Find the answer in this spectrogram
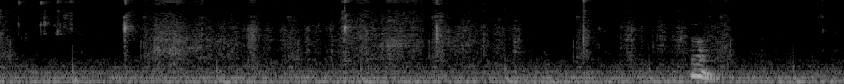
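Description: Soft chewing and mouth clicks as fast food is eaten, with a paper napkin rustling in the middle. A short hummed "mm" with falling pitch comes about five seconds in.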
